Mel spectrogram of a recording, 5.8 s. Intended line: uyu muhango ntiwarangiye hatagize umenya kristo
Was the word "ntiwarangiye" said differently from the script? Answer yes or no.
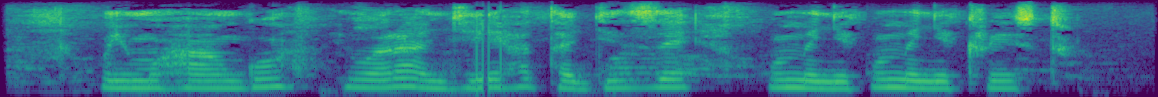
no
